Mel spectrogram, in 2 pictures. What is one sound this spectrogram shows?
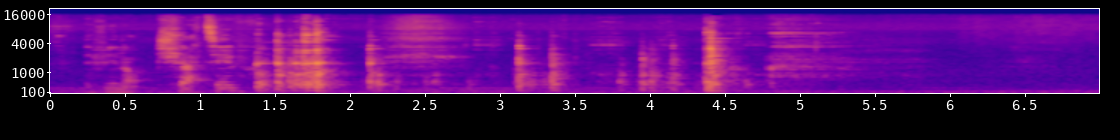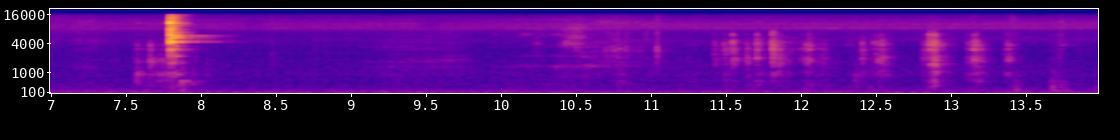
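Metal parts clink and knock as a blade is fitted.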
